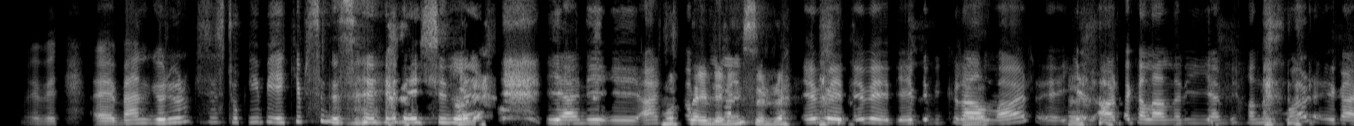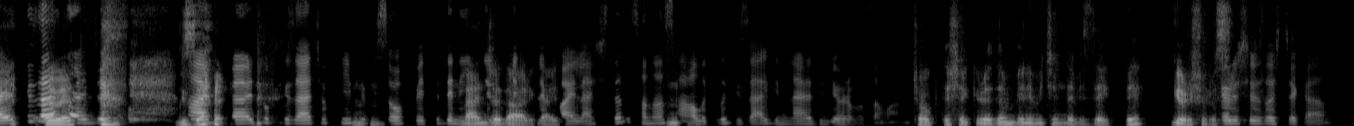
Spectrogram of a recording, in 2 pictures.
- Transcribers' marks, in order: other noise; laughing while speaking: "ekipsiniz eşinle"; chuckle; laughing while speaking: "Öyle"; chuckle; chuckle; laughing while speaking: "Güzel"
- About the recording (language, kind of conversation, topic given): Turkish, podcast, Evde yemek pişirme alışkanlıkların nelerdir?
